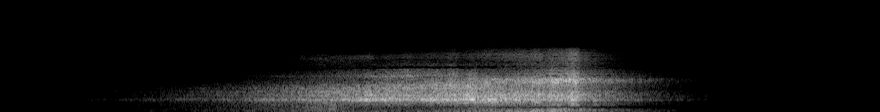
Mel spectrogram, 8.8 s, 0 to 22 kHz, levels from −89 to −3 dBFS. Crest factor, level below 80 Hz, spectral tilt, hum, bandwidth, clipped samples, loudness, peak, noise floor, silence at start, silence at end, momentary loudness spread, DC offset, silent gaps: 22 dB; -58 dBFS; -4 dB/octave; none; 3.8 kHz; under 0.1%; -29 LUFS; -12 dBFS; -90 dBFS; 2.6 s; 2.55 s; 21 LU; under 0.1%; none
